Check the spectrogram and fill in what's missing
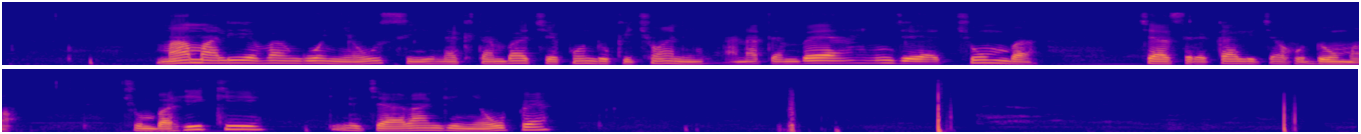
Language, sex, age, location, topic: Swahili, male, 18-24, Mombasa, government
